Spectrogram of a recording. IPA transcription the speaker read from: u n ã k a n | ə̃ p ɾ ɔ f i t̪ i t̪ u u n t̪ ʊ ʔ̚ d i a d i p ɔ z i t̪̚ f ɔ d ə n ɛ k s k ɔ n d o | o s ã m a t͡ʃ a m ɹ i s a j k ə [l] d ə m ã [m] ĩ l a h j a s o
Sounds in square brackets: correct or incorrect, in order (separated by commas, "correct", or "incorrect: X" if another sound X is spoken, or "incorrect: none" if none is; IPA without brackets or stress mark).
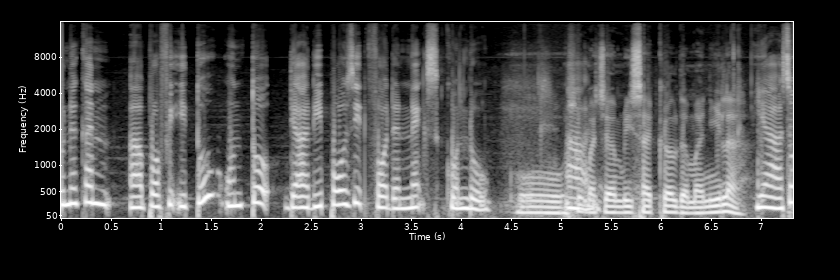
correct, incorrect: n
